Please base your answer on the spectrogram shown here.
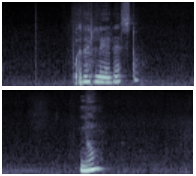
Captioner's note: widow speaks Spanish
